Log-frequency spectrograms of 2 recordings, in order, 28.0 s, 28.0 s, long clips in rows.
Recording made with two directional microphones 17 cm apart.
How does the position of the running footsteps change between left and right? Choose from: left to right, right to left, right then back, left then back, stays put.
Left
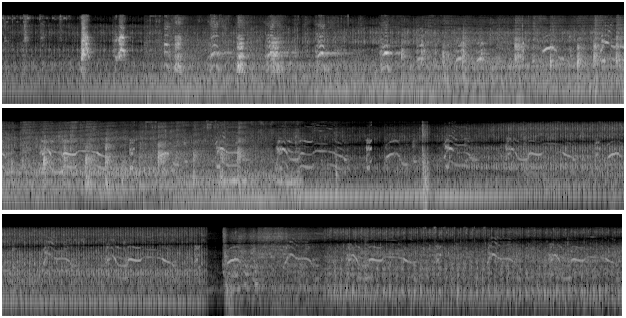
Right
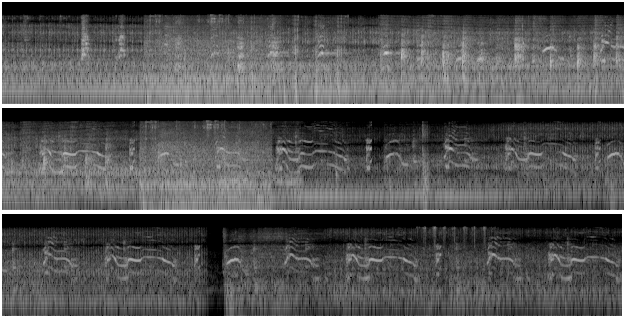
right to left.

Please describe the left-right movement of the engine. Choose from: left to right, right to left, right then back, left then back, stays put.
right to left.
